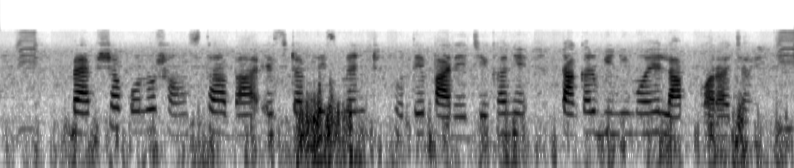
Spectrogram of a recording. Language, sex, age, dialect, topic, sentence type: Bengali, female, 25-30, Standard Colloquial, banking, statement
